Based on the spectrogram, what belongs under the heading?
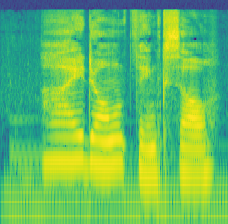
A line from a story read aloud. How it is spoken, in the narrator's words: Slightly, who said sadly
